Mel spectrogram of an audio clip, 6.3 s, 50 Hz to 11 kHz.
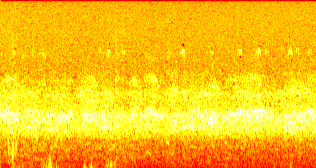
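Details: Wintering Common Cranes in their tens of thousands taking flight in the evening over the Great Rann of Kutch, January 2013; continuous dense trumpeting chorus, occasional higher calls standing out, faint low thumps early on.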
